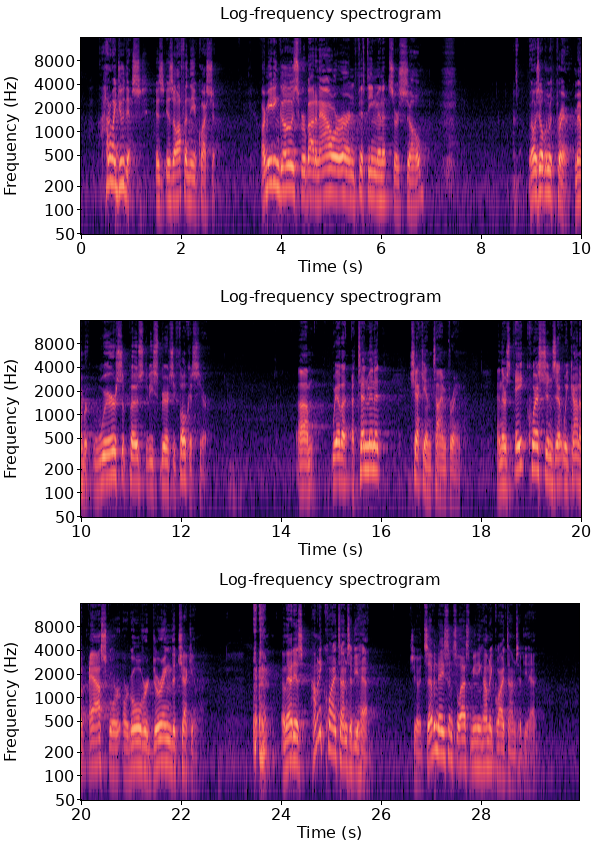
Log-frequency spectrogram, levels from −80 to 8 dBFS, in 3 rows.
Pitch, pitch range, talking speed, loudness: 155 Hz, 135-200 Hz, 170 wpm, -17 LUFS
